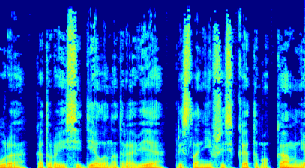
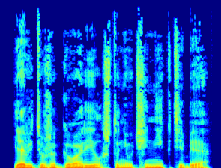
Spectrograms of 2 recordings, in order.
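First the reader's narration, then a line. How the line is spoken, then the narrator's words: Calm, gentle objection. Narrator (Russian): без нажима спокойно возразил Хаджар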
